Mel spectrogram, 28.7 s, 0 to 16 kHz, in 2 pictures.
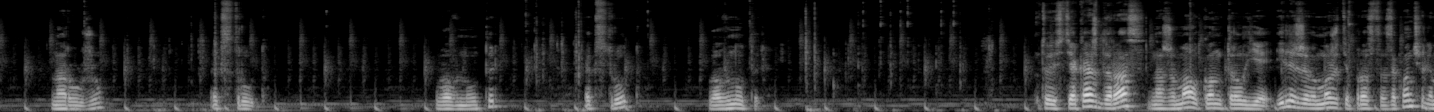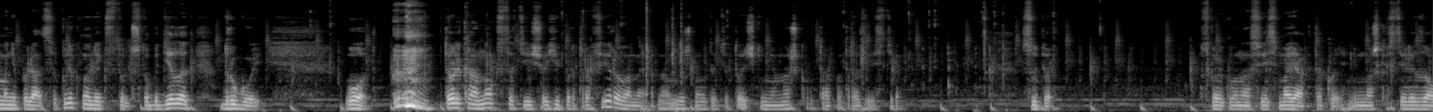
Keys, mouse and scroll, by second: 0.8 click, 2.0 ctrl+e, 5.2 click, 5.6 ctrl+e, 7.5 click, 8.0 w, 8.3 middle click, 8.5 middle click, 8.8 alt+right click, 9.0 click, 9.5 alt+click, 17.6 alt+click, 17.9 middle click, 18.0 middle click, 19.1 alt+middle click, 19.9 right click, 20.5 click, 20.7-21.1 typing, 22.8 click, 22.8-23.9 typing, 23.4 right click, 23.6 click, 23.8 middle click, 24.0 middle click, 24.2 alt+click, 24.8 right click, 25.1 middle click, 25.2 middle click, 25.3 middle click, 25.4 middle click, 26.2 middle click, 26.4-27.4 scroll, 27.8 middle click, 28.0 alt+middle click.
